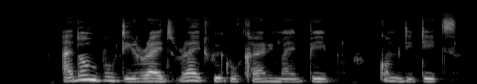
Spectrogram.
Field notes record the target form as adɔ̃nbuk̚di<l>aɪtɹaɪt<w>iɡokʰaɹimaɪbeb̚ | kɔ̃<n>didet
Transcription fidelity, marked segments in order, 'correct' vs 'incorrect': incorrect, correct, incorrect

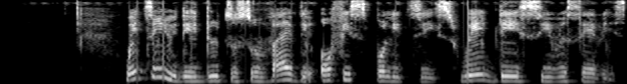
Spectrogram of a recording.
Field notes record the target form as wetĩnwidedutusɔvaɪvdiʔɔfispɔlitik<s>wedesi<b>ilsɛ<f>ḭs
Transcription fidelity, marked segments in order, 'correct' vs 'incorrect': correct, incorrect, incorrect

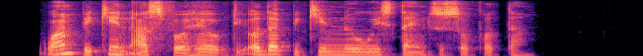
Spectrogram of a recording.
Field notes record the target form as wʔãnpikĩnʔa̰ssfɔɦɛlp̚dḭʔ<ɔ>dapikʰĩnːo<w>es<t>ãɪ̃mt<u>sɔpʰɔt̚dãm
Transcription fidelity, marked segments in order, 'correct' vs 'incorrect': correct, correct, correct, correct

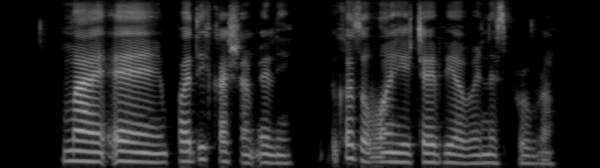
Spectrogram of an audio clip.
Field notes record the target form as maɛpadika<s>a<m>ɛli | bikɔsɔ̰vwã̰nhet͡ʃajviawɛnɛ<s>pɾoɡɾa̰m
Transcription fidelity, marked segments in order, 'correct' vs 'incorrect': incorrect, correct, correct

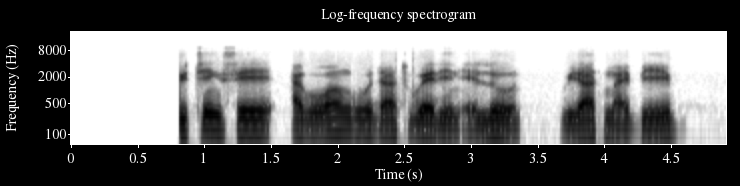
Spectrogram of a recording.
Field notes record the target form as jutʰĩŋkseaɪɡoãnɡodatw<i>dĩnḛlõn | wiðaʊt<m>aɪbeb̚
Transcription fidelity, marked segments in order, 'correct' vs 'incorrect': incorrect, correct

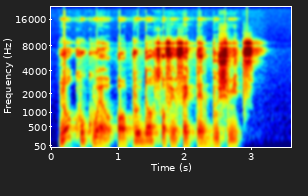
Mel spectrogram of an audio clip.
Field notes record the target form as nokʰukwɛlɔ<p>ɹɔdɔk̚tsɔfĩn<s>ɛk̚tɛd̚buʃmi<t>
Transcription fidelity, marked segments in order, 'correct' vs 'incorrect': correct, incorrect, correct

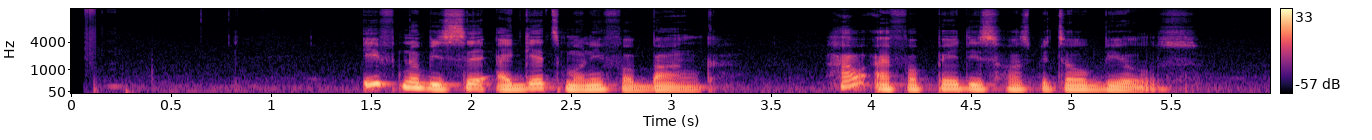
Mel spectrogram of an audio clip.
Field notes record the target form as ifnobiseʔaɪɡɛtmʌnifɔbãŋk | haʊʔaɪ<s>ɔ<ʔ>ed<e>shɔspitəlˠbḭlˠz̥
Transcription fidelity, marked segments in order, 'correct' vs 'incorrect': incorrect, incorrect, incorrect

